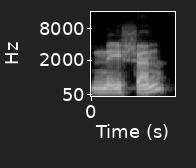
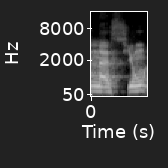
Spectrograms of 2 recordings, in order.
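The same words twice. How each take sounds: First: The ending sounds like 'shun'. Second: The ending sounds like 'see-on'. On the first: "in English nation" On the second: "la nation"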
